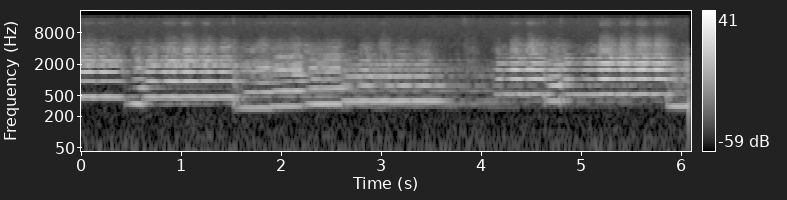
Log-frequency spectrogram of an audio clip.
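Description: Solo transverse flute playing a slow melody of single held notes that step up and down in pitch, with a brief break about two-thirds of the way through.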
